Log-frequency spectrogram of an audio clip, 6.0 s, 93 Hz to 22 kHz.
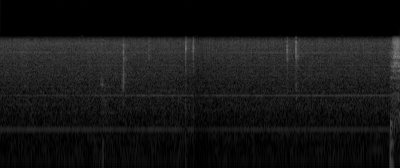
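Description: Steady low hum of a running Pentium 4 desktop computer, with a faint higher tone over it, and a few light mouse clicks scattered through.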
